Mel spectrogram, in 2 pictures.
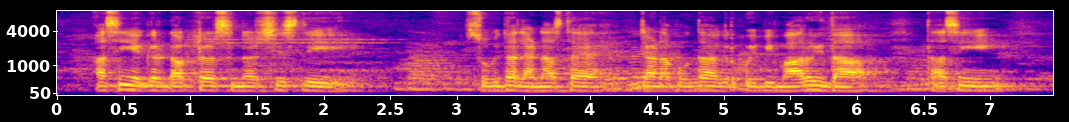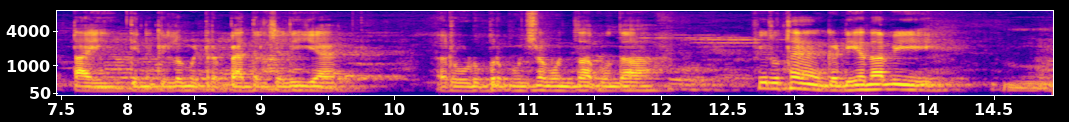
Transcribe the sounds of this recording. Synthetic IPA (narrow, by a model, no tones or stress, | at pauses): əsĩːəɡəɾɖɔːk̚ʈəɾsnəɾʃɪsd̪eː | sʊbɪd̪aːlɛːɽ̃aːst̪ɛːd͡ʒãːɽaːpɔ̃ːnd̪aːəɡəɾkoːiːbiːmaːɾɦoːĩːnd̪aːt̪ã̰ːəsĩː | ʈaːiːt̪ɪnkɪloːmiːʈəɾpɛːd̪əlt͡ʃəliːɛː | ɾoːɖʊpːəɾpõːɲt͡ʃnaːpõːd͡ʒd̪aːpɔ̃ːnd̪aː | pʰɪɾʊt̪ʰːɛ̃ːɡəɖːɪjãːd̪aːʋiː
